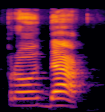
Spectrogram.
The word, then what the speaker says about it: product: Product itu bacanya bukan product, tapi product. It has a higher emphasis on the P sound, di kata P-nya, P-nya, silabel P-nya. Product, product, it should be higher and then fallen sound.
